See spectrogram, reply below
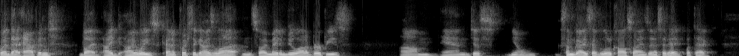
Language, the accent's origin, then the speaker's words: English; Chile; born there; I mentioned I was born in Chile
